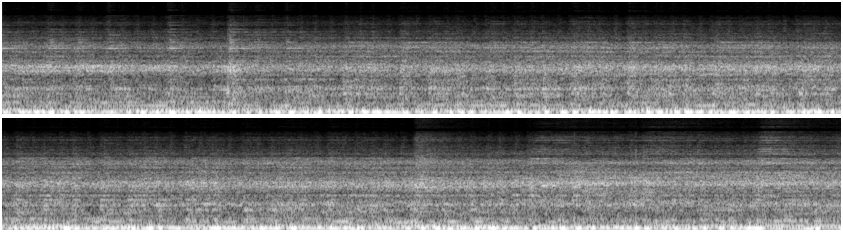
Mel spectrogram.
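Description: Brutal death metal band playing live: distorted electric guitars and bass over a drum kit, a dense, unbroken wall of sound with a heavy, booming low end, heard from within the crowd.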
